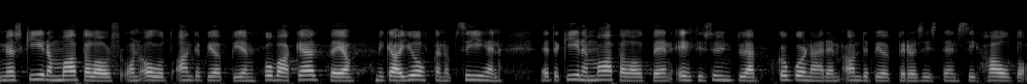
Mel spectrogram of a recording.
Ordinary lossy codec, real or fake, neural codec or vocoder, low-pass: none; fake; codec, 24 kHz, 0.9 kbps, WavTokenizer, small release; 7.2 kHz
